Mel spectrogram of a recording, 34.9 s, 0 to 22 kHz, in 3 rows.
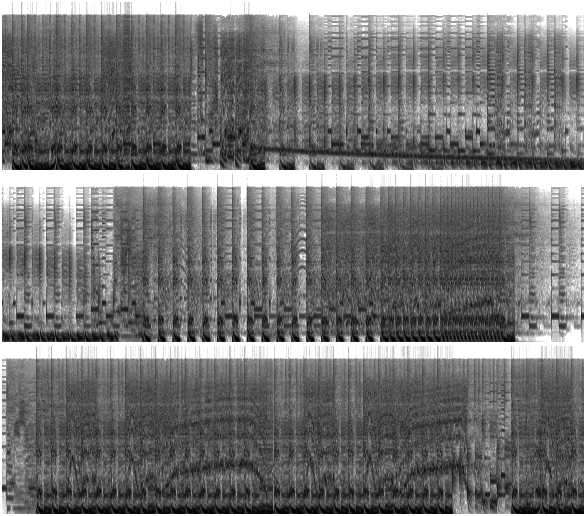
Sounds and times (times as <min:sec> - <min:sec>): Cacophony: 0:00.0 - 0:34.9.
